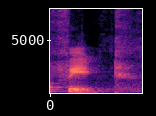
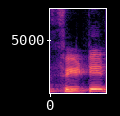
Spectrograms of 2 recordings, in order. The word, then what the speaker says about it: fete: चलिए friends, next word की बात करते हैं, फेट, FETE, फेट। और एक तो इसका प्रोनाउंसिएशन फेटे नहीं होता, फेट होता है, और इसको आप कहते हैं मेला, किसी मेले को।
